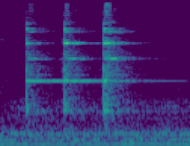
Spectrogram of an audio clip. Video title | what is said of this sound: Sound Science Experiment | what happens is when I tap the glass it makes the glass vibrate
